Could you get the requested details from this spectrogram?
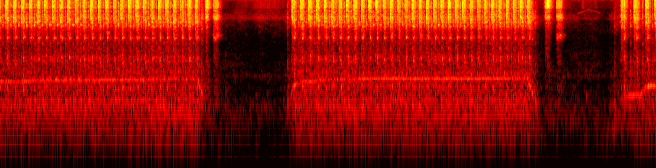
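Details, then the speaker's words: Domestic sewing machine during free-motion quilting: steady fast stitching, about three per second, with a thin high squeal over it, sounding dry. Owner is unsure of the cause and wonders if it needs oil; quite squeaky. "Does that need oil? I don't know why it sounds like this. It definitely needs something, because it sounds like I never use it. Quite squeaky."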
